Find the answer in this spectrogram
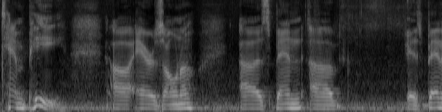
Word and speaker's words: Tempe: right there City of Tempe uh apparently it's pronounced Tempe uh Arizona uh has been uh has been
